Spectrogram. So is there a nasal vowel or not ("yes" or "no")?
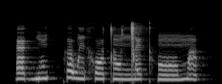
yes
